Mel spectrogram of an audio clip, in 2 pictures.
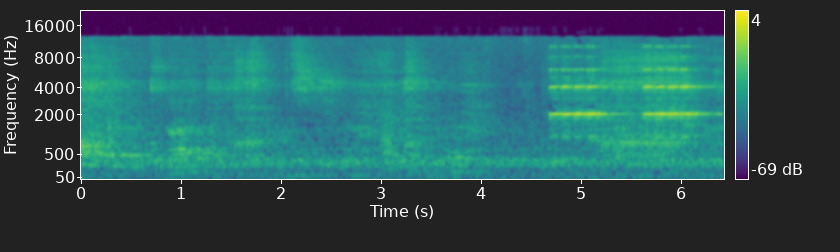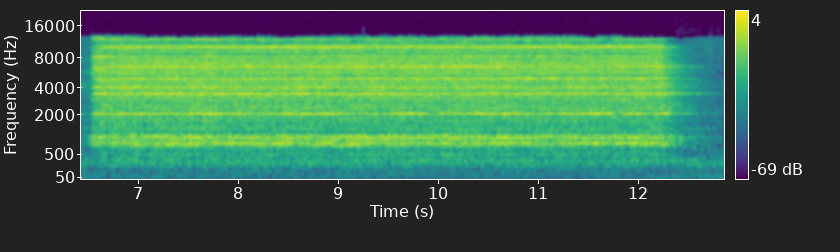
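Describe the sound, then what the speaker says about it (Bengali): An old analog telephone rings with a loud, steady electromechanical bell tone, preceded by a brief shorter burst, sustained for about six seconds over faint background noise. "এটা পূর্বে অ্যানালগ টেলিফোনের রিংটোন ছিল"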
